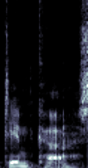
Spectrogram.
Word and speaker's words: Dymka: That's spelled D-A-M-I-A-N. His last name is D-Y-M-K-A, Dimka.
